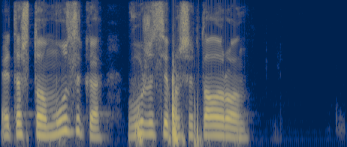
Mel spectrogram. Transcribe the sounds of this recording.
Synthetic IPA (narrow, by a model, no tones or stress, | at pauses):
ɛt̪əʂt̪omuzɨkə | vuʐəsʲɪpɾəʂɨpt̪alˠɾon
